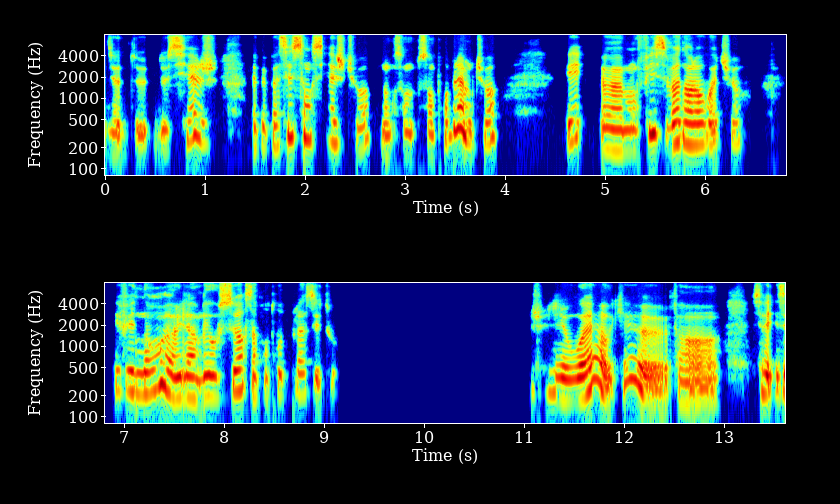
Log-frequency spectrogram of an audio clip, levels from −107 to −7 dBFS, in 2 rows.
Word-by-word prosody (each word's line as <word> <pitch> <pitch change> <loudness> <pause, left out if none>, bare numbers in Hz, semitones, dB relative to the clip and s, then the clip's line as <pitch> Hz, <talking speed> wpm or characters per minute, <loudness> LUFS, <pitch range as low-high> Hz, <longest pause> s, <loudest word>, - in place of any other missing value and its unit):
déjà 335 -2 -5
deu 335 0 -6
deux 355 +3 -7
sièges. 360 - -2 0.3
Elle 390 - -8
peut 395 - -9
passer 245 +3 -1
sans 275 -2 +3
siège, 240 -2 +1
tu - - -11
vois? 190 - -8
Donc 150 - -7
sans 165 - -8
sans 155 - -5
problème, 350 -2 +3
tu - - -7
vois? 250 - -3 0.7
Et 445 - -1 0.2
heu, 185 -1 +3
mon 180 0 -3
fils 315 0 +3
va 225 - +4
dans 225 -2 +5
leur 220 0 +5
voiture. - - -5 0.4
Il 230 - -9
fait: 230 -1 +1
«Non, 215 +6 +1
heu, 370 - +4
il 375 - +1
a - - +5
un 335 - -5
rehausseur, 380 -11 +2
ça 370 - -3
prend 360 0 -15
trop 390 +2 -8
de 385 - -32
place 205 0 -7
et 350 - -4
tout». 400 0 -19 1.9
Je 240 - -11
lui 220 - -14
dis: 180 -3 +2
«Ouais 180 +3 +6
OK, - - 0
heu, 340 +1 +3
enfin, - - -2 0.3
c'est 390 - +2
c'est 375 - -4
270 Hz, 215 wpm, -23 LUFS, -, 1.9 s, Ouais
